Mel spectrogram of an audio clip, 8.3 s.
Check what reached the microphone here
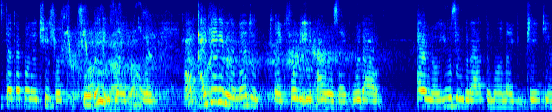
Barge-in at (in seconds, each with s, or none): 1.0 s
